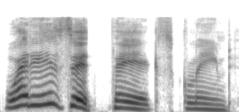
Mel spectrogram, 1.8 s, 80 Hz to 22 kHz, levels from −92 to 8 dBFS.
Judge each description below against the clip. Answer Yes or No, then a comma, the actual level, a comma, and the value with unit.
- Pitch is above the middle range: Yes, high, 245 Hz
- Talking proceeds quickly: No, average, 165 wpm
